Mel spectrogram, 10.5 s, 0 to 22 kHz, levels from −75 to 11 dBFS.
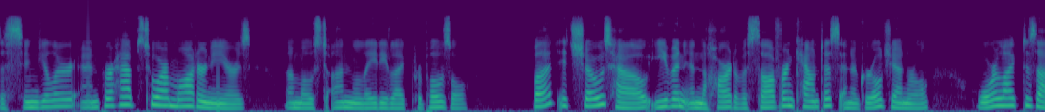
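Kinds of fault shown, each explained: Repeated buffer: New audio arrived late, so the last short piece was played again. It happens at 0.87, 2.17 and 7.8 seconds. Each repeat is tiny, which fits a 10 ms buffer. So the hard joins sound like brief clicks or a short buzz rather than a clear stutter.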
